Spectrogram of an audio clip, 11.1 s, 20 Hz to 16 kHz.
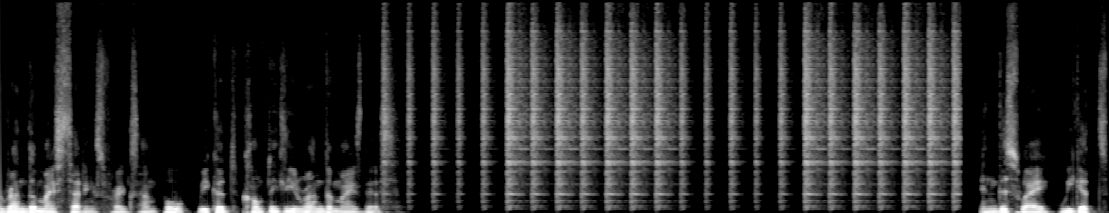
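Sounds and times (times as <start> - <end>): hi-hat hits: 3.8 - 9.6.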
